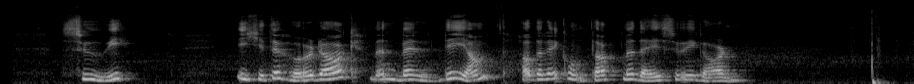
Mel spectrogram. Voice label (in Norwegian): sui, Numedalsmål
